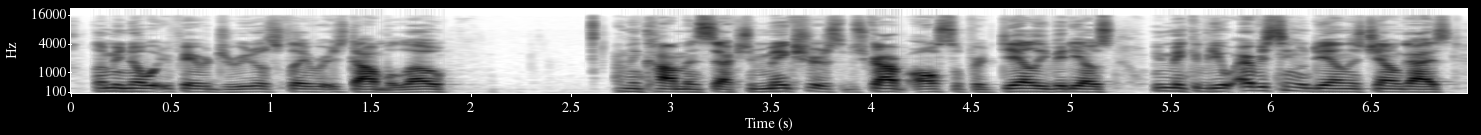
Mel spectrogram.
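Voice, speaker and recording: A young man with a medium-pitched, slightly bright voice vlogs a snack taste test from his home basement. He talks in laid-back slang and chews as he goes.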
